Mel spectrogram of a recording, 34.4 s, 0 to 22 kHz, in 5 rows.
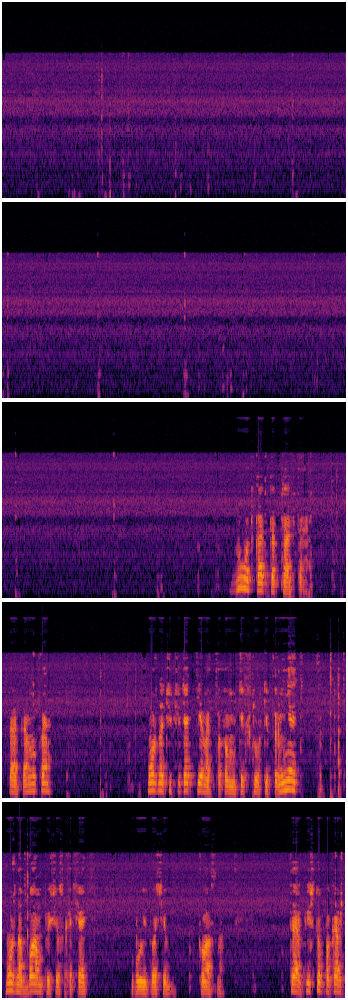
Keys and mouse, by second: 2.1 shift+d, 3.8-6.1 drag, 8.9-10.9 drag, 12.0-13.3 middle drag, 14.1-16.4 drag, 18.3-19.5 middle drag, 20.1 shift+middle click, 22.9 shift+middle click, 25.1 shift+middle click, 27.6 shift+middle click, 29.0-32.9 middle drag.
